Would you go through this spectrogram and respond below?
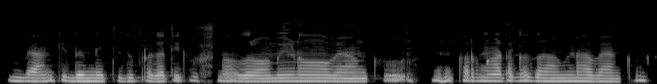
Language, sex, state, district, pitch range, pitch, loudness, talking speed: Kannada, male, Karnataka, Bellary, 145-165 Hz, 150 Hz, -25 LUFS, 110 wpm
